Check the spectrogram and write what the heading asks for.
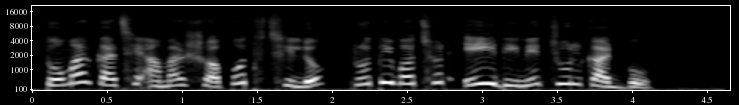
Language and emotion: Bengali, neutral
